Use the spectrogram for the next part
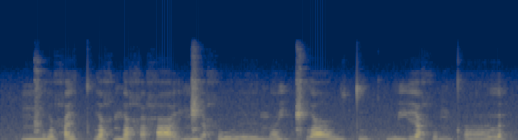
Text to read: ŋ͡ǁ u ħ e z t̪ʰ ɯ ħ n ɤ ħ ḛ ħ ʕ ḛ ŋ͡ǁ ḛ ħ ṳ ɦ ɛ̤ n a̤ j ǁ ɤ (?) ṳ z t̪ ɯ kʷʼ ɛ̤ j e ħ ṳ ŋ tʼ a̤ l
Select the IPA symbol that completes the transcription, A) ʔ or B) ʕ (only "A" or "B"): B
